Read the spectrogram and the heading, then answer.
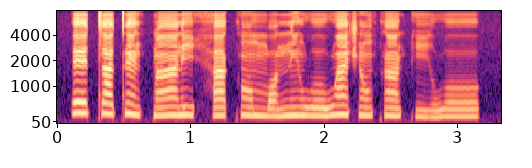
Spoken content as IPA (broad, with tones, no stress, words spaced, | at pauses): ɛ˦ta˦tɛ̃˦˨ k͡pã˨˦ɾi˦˨ha˧kɔ̃˧ mɔ˧nĩ˦wo˦ wã˦ʃɔ̃˧kã˧ ki˨ wo˧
